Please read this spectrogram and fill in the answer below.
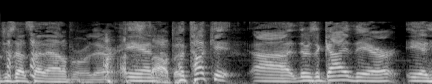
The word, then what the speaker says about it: Pawtucket: It's pronounced Pawtucket.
